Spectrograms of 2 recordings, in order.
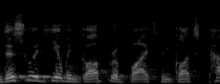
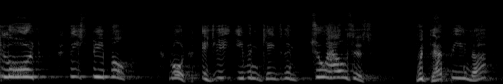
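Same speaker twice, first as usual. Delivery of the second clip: exasperated plea; 12 semitones higher, 4 dB louder than usual. Retold or imitated. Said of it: "And you're like".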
